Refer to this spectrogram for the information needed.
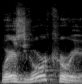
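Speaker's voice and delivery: ordinary delivery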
